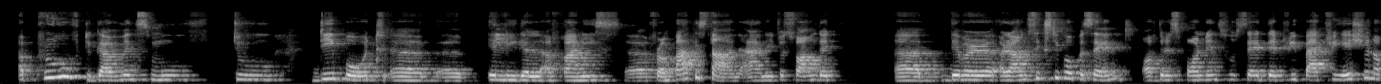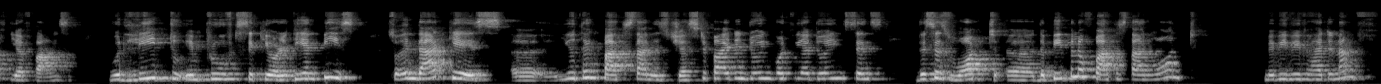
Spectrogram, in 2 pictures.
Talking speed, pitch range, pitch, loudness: 150 wpm, 200-260 Hz, 220 Hz, -19 LUFS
